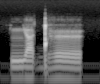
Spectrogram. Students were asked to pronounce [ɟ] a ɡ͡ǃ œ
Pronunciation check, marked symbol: incorrect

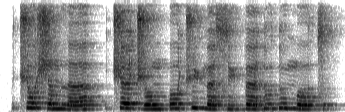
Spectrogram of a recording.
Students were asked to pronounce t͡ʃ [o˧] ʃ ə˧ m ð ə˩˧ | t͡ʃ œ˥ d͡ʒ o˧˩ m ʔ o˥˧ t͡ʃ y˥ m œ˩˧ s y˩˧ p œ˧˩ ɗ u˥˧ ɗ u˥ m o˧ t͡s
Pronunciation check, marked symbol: incorrect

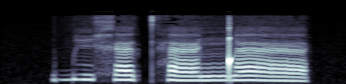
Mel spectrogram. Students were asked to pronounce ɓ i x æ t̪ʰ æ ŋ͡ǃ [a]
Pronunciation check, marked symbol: incorrect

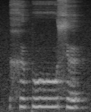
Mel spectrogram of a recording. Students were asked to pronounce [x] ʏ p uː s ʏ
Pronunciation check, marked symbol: correct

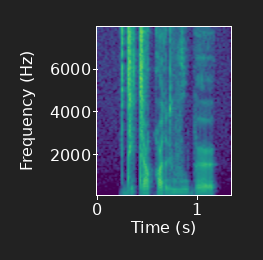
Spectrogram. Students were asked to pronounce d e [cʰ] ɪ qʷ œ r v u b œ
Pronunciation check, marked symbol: incorrect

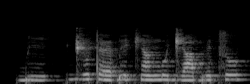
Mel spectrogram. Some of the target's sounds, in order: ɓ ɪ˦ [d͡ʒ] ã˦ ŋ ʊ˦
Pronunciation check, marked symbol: incorrect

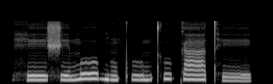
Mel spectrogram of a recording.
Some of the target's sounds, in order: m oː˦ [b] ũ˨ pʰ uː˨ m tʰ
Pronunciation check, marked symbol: correct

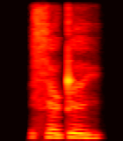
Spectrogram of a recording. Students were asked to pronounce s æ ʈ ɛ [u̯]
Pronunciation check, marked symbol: incorrect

